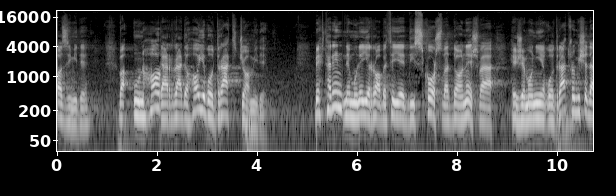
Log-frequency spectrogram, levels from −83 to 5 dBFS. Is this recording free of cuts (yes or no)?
no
